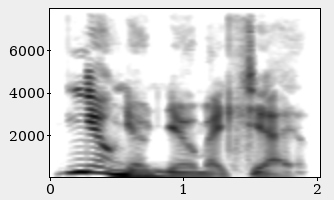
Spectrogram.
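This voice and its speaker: A man's voice: lowish voice, huge pitch swings, takes it slowly, sharp tone, dry recording, studio quality, full character voice. A man voicing a mocking, cajoling old witch of a grandmother in a dramatic fantasy story reading.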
